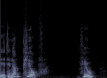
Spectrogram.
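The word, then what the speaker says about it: 피읖: ফিওপের উচ্চারণ ফ, প্রথম স্টপে ফ, দ্বিতীয় স্টপেও ফ, এবং তৃতীয় স্টপে প উচ্চারিত হয়।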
